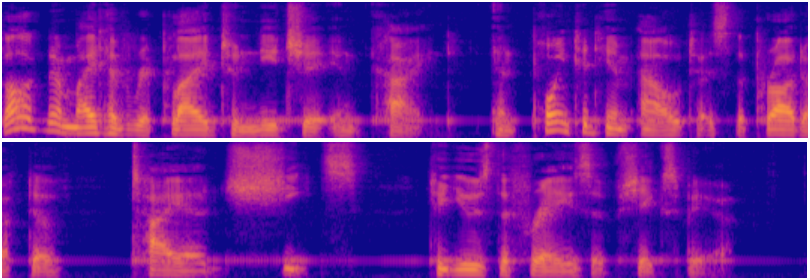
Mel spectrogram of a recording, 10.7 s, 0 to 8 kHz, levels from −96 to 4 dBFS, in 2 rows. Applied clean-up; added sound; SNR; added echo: neural mask model RNNoise.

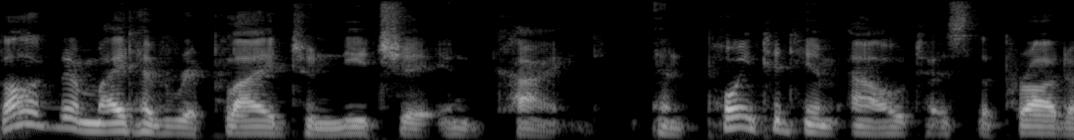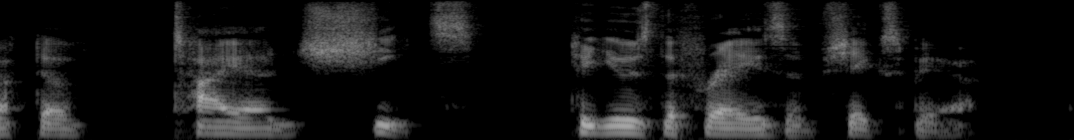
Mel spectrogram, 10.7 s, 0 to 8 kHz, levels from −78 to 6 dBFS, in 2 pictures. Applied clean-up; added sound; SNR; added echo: classical method Wiener filter.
